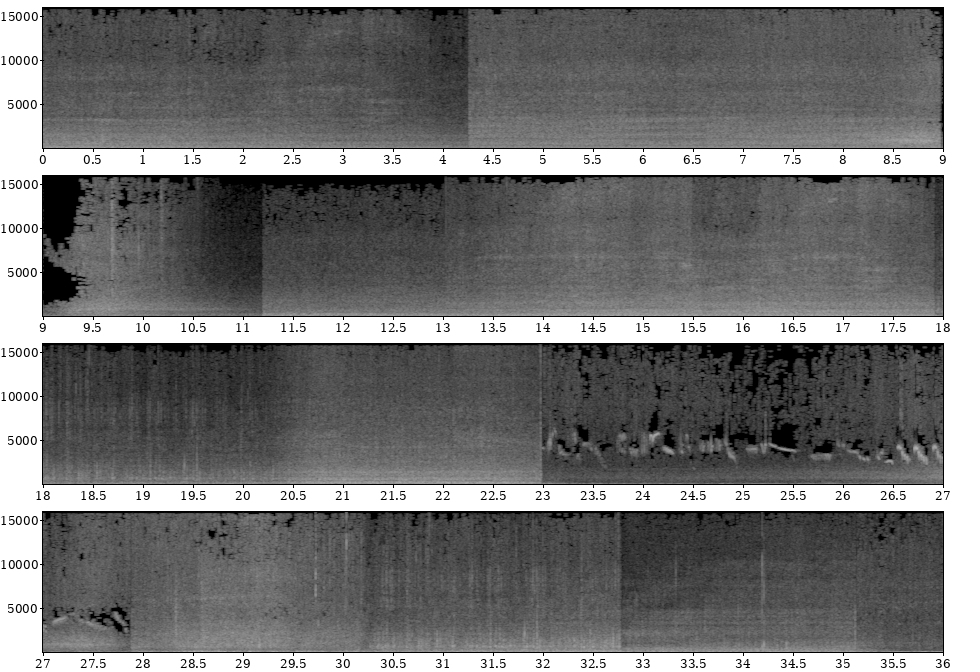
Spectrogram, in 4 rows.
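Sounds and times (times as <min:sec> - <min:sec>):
birds chirping: 0:21.5 - 0:28.0.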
